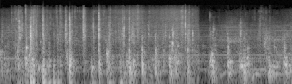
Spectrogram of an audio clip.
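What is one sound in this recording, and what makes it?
A fish flaps and slaps against a plastic deck.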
